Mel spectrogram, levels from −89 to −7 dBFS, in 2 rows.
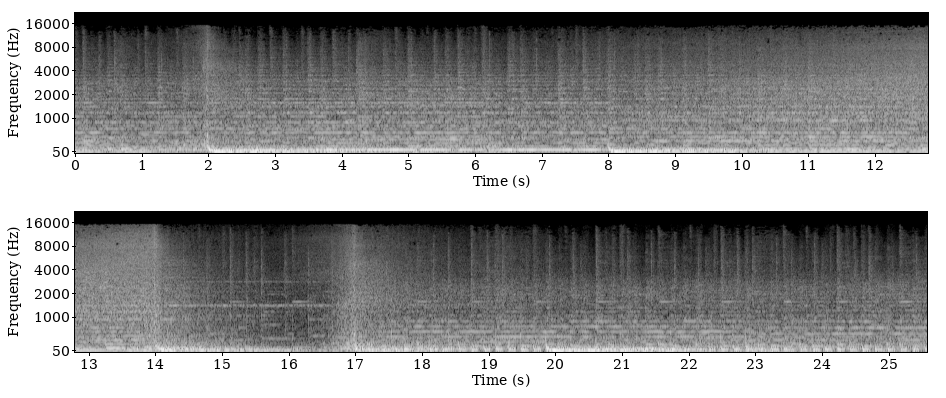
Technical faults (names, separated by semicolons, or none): compressed frames skipped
